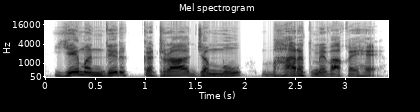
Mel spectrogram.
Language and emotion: Urdu, neutral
